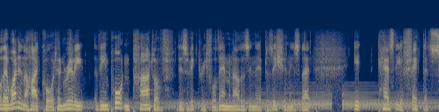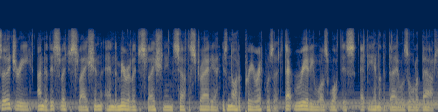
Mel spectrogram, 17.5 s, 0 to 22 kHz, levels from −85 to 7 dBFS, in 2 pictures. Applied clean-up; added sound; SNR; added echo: none; Piano; 12 dB; none.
